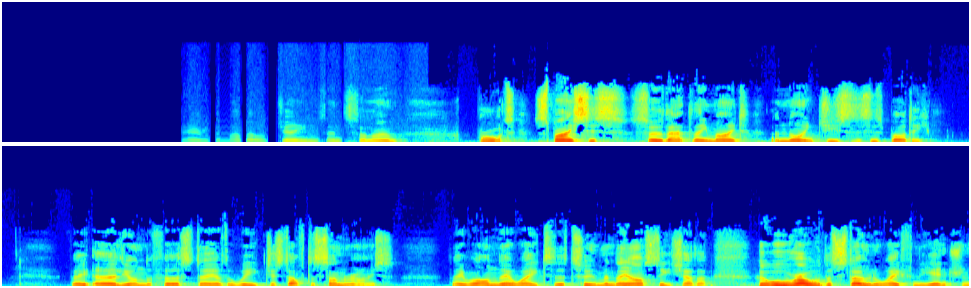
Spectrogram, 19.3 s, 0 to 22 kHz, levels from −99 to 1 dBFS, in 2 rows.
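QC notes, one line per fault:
0.00–4.25 s, truncation distortion on a fade: the fade-in sounds gritty, worst up to 3.88 s. At low level the gain stage quantizes the waveform to coarse undithered steps, which fits about 9-bit resolution, before the fade reaches full level.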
